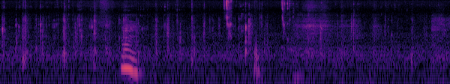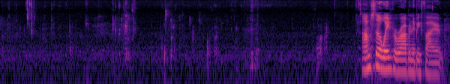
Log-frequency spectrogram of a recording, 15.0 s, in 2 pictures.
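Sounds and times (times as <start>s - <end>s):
person chewing and biting food: 0.0s - 11.9s.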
